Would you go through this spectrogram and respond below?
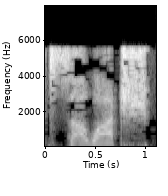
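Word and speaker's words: Saguache: Sawatch County, Colorado. Strange word. It's spelled S-A-G-U-A-C-H-E. I guess you don't pronounce the G in that.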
